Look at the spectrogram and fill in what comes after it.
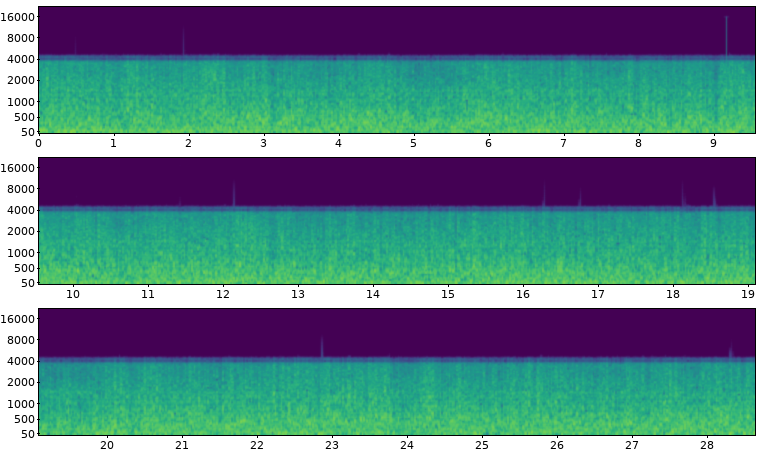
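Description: Steady loud wind rush on a microphone held at the window of a moving train, mixed with the running noise of the coaches on the track.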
